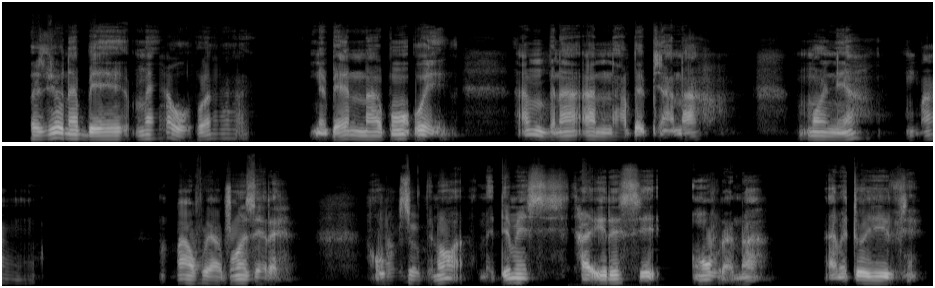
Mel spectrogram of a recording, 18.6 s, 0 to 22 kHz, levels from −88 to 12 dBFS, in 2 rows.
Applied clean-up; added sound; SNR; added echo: neural mask model DeepFilterNet 3.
